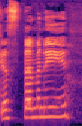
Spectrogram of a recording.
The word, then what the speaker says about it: Gethsemane: Gethsemane.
